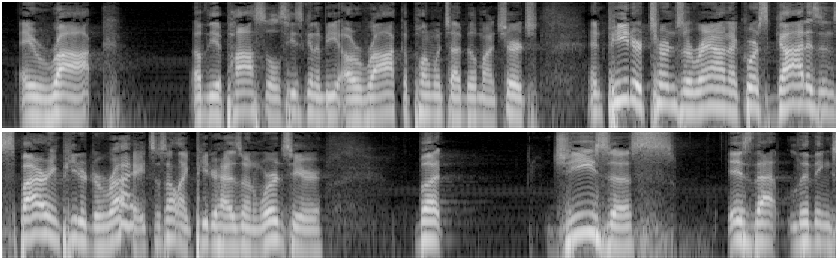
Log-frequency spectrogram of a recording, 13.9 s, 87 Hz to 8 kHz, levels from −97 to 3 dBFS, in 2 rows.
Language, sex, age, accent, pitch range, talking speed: English, male, 30-49, American, 120-165 Hz, 190 wpm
